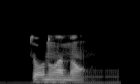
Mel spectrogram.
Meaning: 1. spin, whirl 2. whirling, swirling
- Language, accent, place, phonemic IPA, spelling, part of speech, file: French, France, Lyon, /tuʁ.nwa.mɑ̃/, tournoiement, noun, LL-Q150 (fra)-tournoiement.wav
